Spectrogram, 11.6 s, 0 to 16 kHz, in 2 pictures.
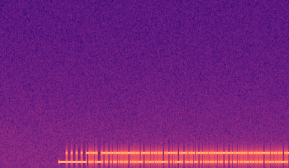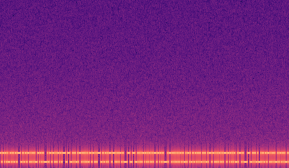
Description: RTTY (75 baud, 850 Hz shift), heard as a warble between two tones, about 1060 Hz centre. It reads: EEN DERGELIJKE KEUZE IS EEN DUIDELIJKE UITING VAN TOLERANTIE VOOR DE VERSCHILLENDE …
